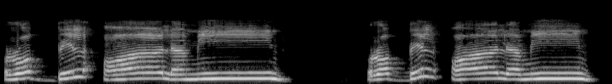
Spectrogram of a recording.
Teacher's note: तो रब्बिल आलमीन में भी देखते हैं कि बा मुतहरिक है और लाम साकिन है, यानी कि मुतहरिक और साकिन के दरमियान जो अलिफ है ये वस्ल करने की सूरत में अदा नहीं किया जाएगा। · तो वस्ल की सूरत में ये जो अलिफ है ये गिर जाएगा, अदायगी में नहीं आएगा।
